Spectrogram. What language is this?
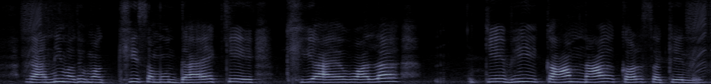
Bhojpuri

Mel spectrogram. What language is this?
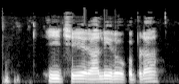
Goaria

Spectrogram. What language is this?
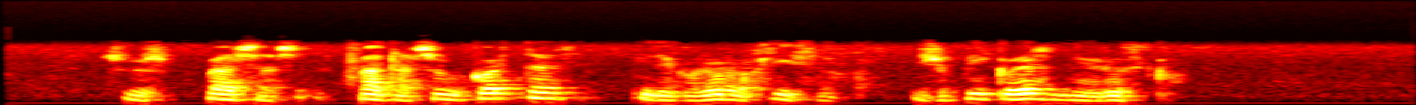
Spanish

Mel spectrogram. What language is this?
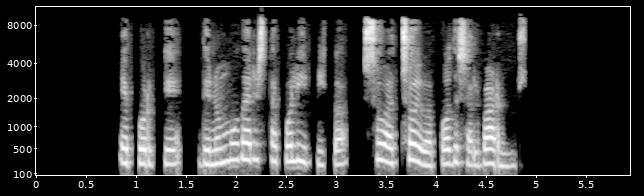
Galician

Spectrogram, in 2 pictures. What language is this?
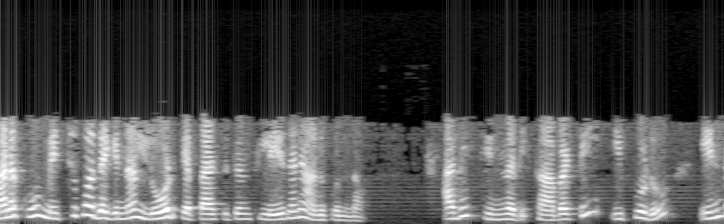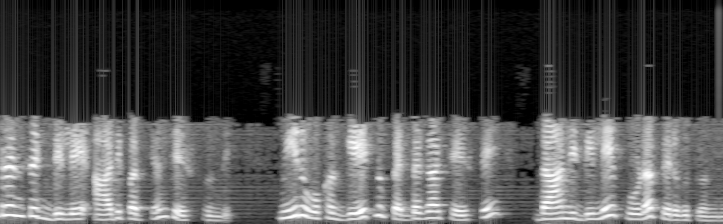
Telugu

